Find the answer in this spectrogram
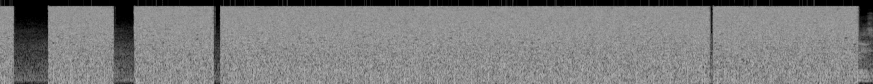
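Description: Loud static hiss covering the whole sound, a fault in the recording that blots out the speech. In the first second and a half it comes in short bursts with brief gaps, then runs unbroken.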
